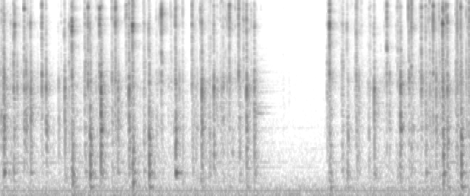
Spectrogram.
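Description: Long red-nailed fingertips type on a pink plastic mechanical keyboard with round retro plastic keycaps and blue backlight. The key presses are quick, bright and clacky, each dying away almost at once. Steady typing runs for about two and a half seconds, pauses briefly, then resumes.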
